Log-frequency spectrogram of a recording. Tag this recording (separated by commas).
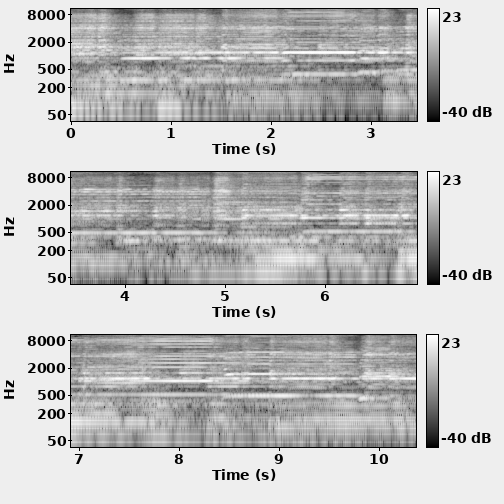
Harmonica, Music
